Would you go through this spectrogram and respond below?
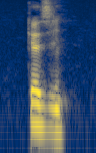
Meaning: almost, nearly
- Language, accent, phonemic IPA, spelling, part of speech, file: French, France, /ka.zi/, quasi, adverb, LL-Q150 (fra)-quasi.wav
